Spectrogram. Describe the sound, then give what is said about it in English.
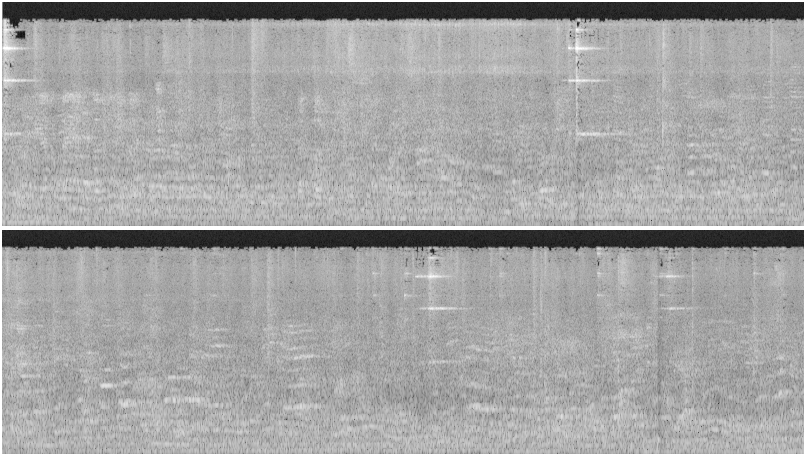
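Crowd ambience as racing fans, some draped in Swiss and French flags, walk through a tunnel at a motor racing event: a continuous dense murmur of many voices and footsteps, with occasional light metallic clinks. “people all around me draped in Swiss flags and French flags, and people from all over the racing world walk through the tunnel. Let's just hear the vibe.”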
